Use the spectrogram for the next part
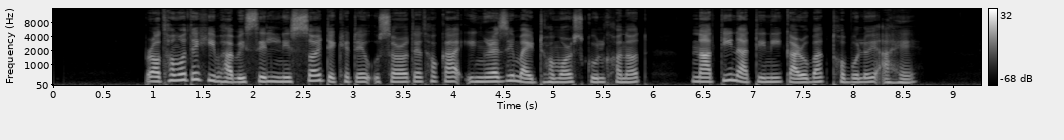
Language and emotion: Assamese, neutral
